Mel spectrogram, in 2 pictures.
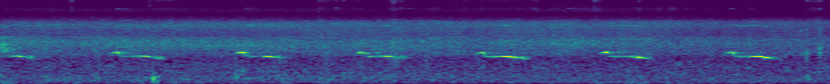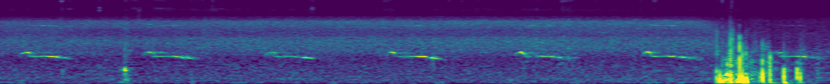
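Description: A bird calls one short hooked note over and over, about once a second, over a steady high hiss. A loud burst of low rumbling comes near the end.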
